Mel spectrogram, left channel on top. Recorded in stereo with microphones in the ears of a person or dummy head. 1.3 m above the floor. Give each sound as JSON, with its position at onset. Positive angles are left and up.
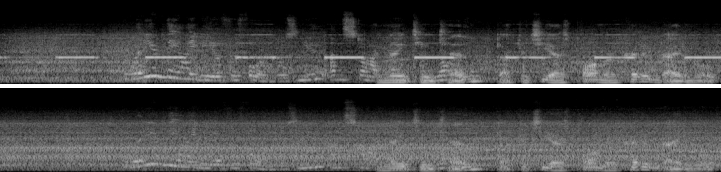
{"t": 1.2, "sound": "a woman speaking", "side_deg": 40, "distance_m": 2.0}
{"t": 3.8, "sound": "a man speaking", "side_deg": 15, "distance_m": 2.5}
